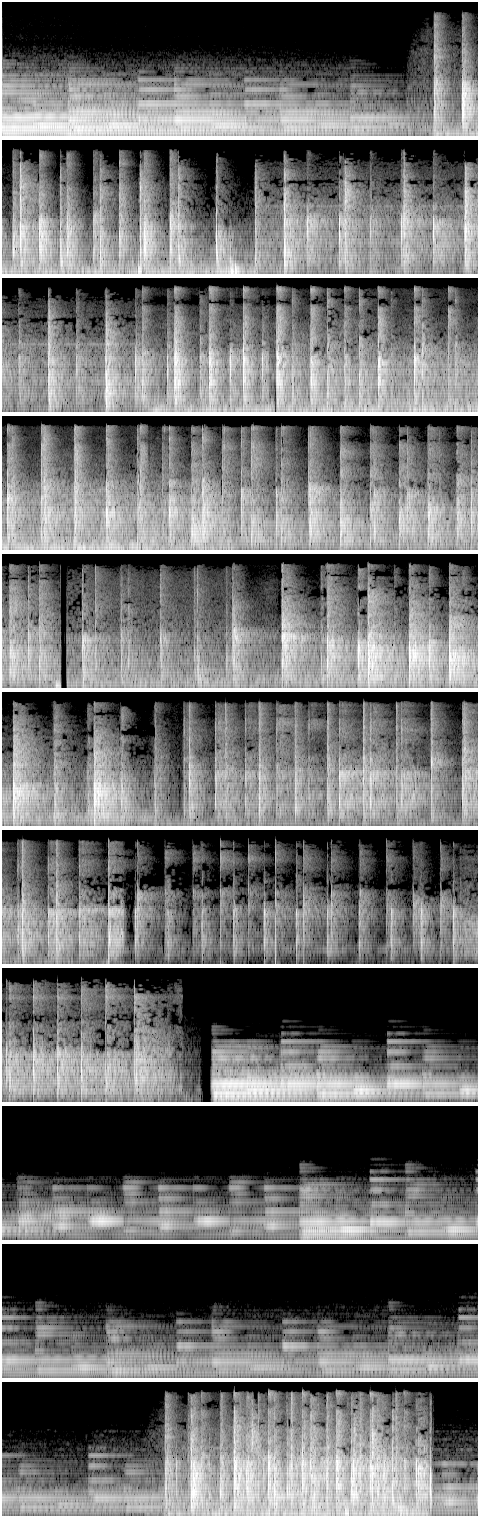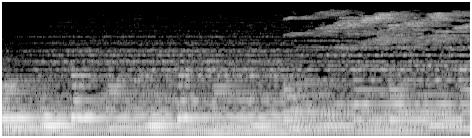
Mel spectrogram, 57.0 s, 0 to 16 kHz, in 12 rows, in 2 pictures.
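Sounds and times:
hands clapping: 4.3s - 35.2s, 49.2s - 51.9s.

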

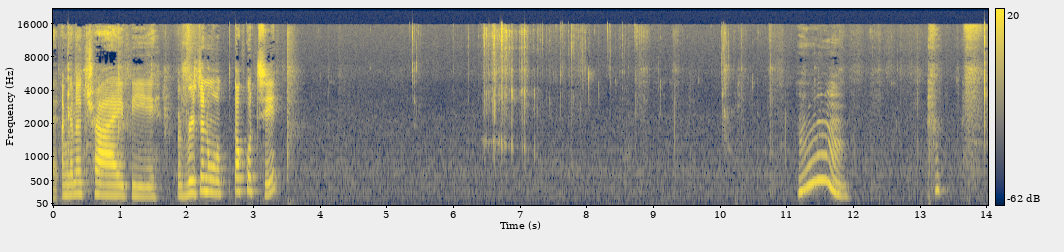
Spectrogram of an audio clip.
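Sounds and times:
crunchy bite: 6.3s - 9.0s
quiet chewing: 6.4s - 11.2s, 12.0s - 13.1s.

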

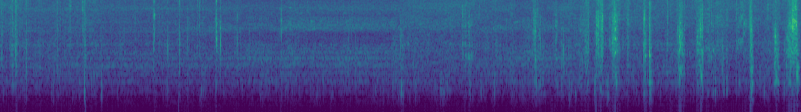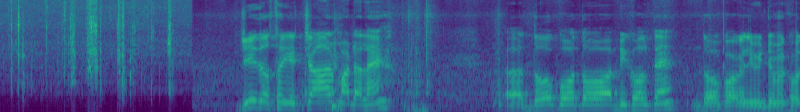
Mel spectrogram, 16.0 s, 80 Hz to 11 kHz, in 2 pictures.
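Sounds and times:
cardboard scraping and crackling: 4.0s - 10.0s.

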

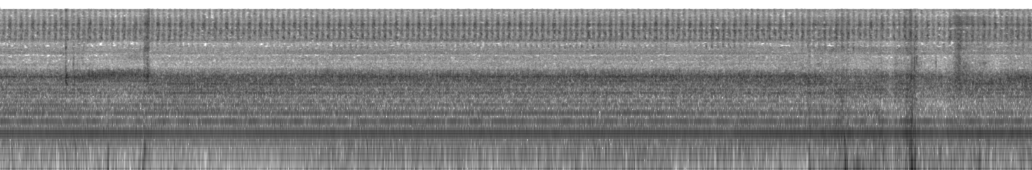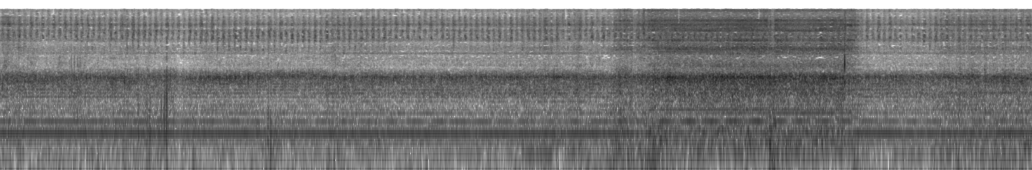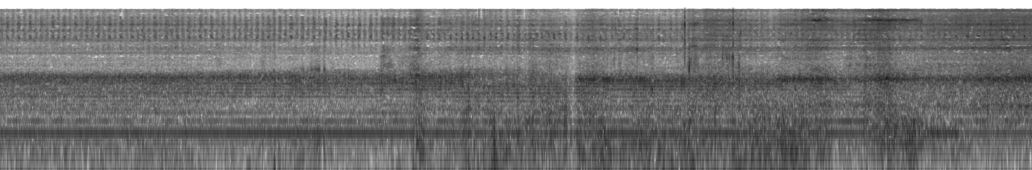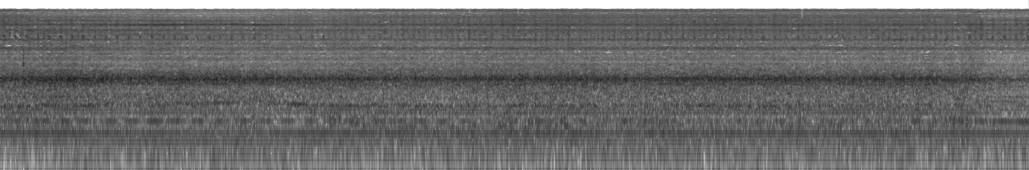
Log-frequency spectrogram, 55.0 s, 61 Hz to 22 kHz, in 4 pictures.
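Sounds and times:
aircraft engine and propeller drone: 0.0s - 55.0s.

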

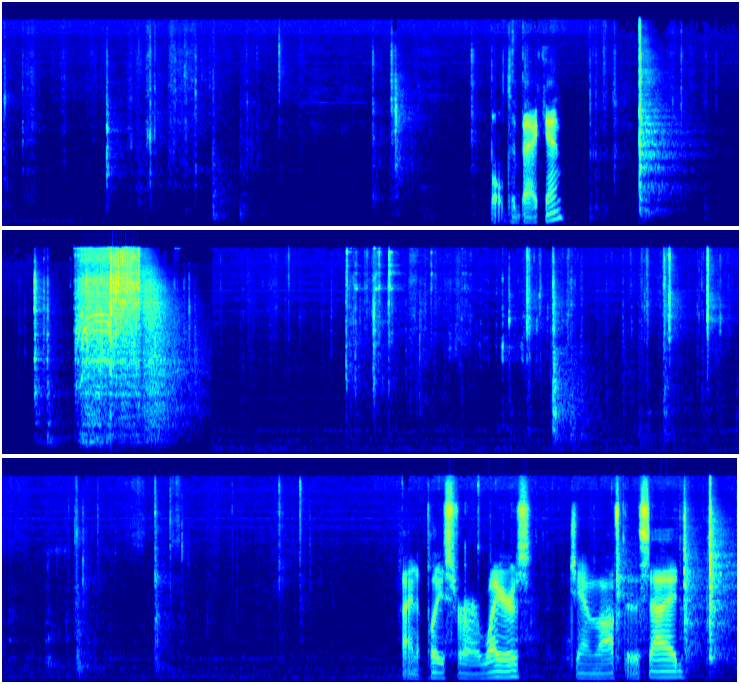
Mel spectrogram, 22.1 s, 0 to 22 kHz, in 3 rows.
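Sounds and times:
power tool driving a bolt: 8.1s - 9.4s.

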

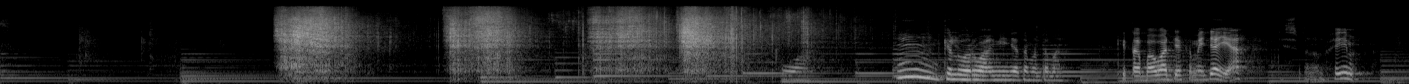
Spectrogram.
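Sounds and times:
soft instrumental music: 0.0s - 14.0s
hot oil sizzling on food: 2.8s - 8.8s.

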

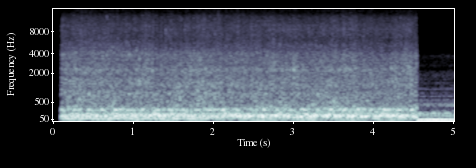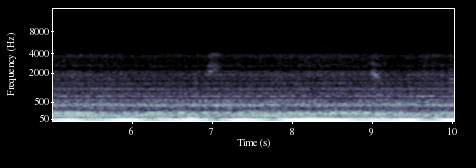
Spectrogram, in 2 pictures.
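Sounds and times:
boat engine rumble: 0.0s - 10.0s
water and wind rushing: 0.1s - 4.6s.

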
